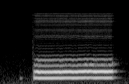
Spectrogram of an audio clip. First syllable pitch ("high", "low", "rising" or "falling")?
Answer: high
